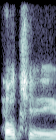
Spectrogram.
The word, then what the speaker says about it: Peltier: So Um It's interesting how the names are pronounced different cuz you you said Peltier like p e l t i e l. You know, cuz in you hear that in Louisiana too where they would call it Pelcher or you hear it differently pronounced just different ways of saying it, you know.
